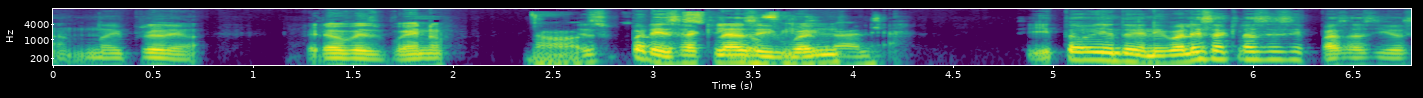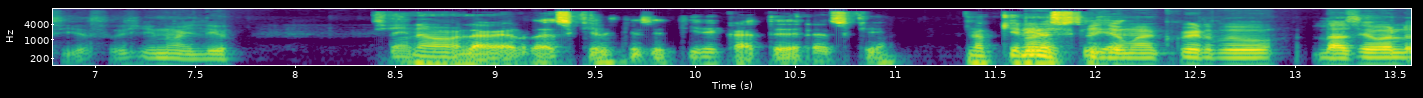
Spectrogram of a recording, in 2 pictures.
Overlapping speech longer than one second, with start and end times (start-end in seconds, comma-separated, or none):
2.6-4.0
